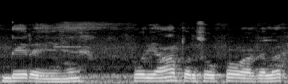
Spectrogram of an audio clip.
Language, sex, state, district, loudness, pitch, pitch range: Hindi, male, Haryana, Rohtak, -12 LUFS, 150 Hz, 140-155 Hz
